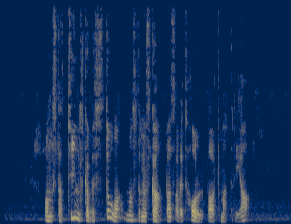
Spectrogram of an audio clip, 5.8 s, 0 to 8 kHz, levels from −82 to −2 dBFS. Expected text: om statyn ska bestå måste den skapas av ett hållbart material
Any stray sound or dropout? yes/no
no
